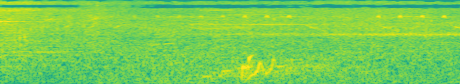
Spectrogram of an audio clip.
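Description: A soft magical shimmer sparkles briefly.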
